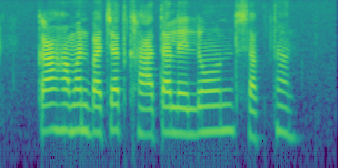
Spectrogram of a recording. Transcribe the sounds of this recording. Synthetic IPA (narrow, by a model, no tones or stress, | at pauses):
kaːɦɐmənbət͡ʃət̪kʰaːt̪aleːloːnsəkt̪ʰən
